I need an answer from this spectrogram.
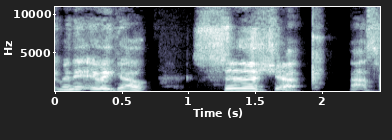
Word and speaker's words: Saoirse: Saoirse. That's how you pronounce it.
